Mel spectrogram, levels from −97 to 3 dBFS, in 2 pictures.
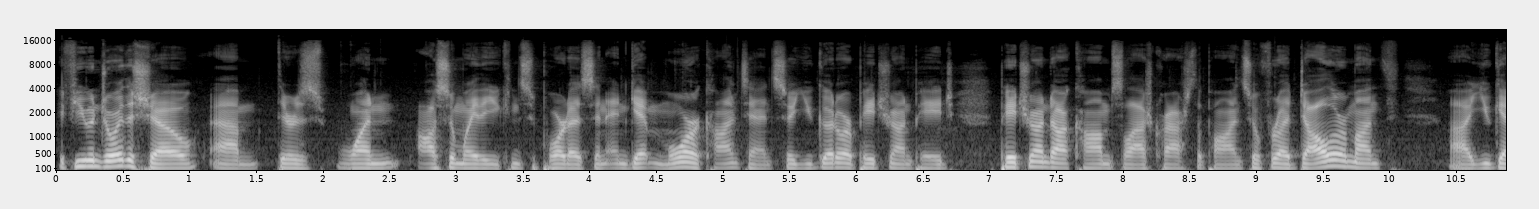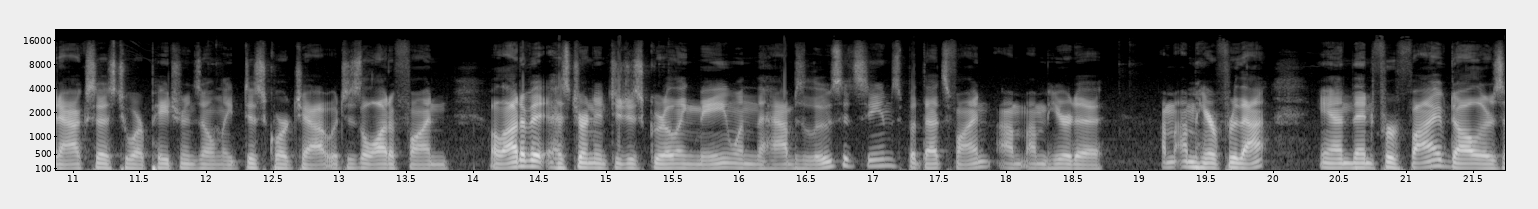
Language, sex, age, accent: English, male, 20-39, American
